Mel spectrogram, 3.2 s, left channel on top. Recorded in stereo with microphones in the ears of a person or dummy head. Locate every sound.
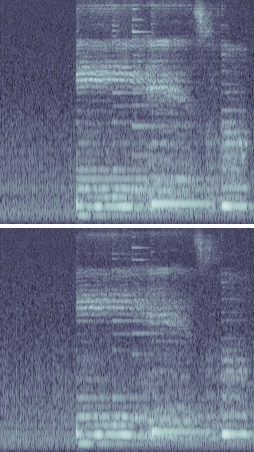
0.9 s a guitar: 25° left (ahead or behind), 3 m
